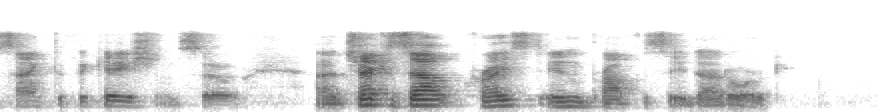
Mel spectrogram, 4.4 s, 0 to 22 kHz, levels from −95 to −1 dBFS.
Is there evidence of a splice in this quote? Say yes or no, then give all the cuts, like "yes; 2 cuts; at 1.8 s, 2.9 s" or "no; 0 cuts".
no; 0 cuts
